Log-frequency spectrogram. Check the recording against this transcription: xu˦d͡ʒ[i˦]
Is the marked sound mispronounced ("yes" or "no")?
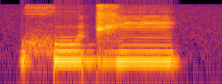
no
